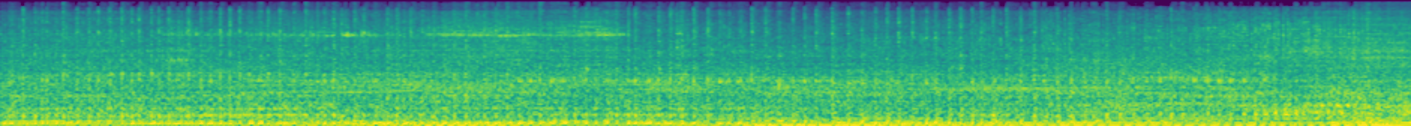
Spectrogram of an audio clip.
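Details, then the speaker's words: Free roadside-find Toro single-stage two-stroke snowblower, primer bulb missing, electric start not working, running briefly on sprayed starting fluid: loud uneven buzzing that fades as fluid burns off; fuel delivery problem suspected, not confirmed. "yes there's some gas in there let's see what I got cuz that actually ran it for a little longer than it should have"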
